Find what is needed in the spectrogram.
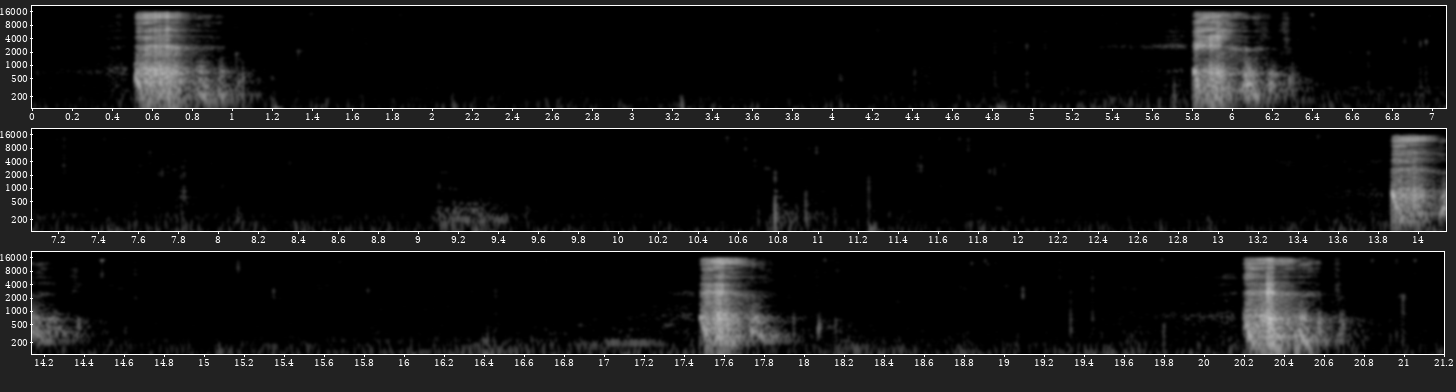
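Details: Cat coughing: five short, sharp, forceful cough bursts spaced several seconds apart in a quiet room.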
